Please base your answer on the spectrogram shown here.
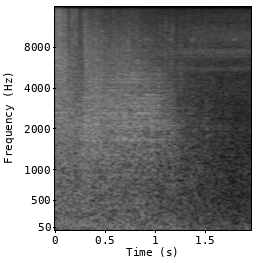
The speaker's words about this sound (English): So you hit the plunger down and there's this huge explosion.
